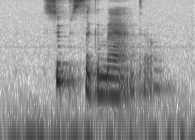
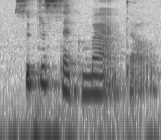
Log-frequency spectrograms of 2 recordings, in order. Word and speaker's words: suprasegmental: And we have also a tertiary one in the middle, in the third syllable, seg. You see we have full vowel here, e. Suprasegmental. Suprasegmental. So therefore it's tertiary.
